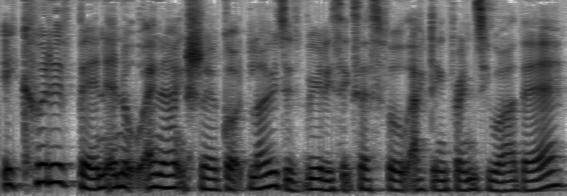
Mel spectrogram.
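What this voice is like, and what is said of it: Australian accent. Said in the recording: “I get rubbish about my accent all the time and people think they're really good at doing imitations of it ... I think Australians are pretty chilled ... we don't mind the jesting”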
